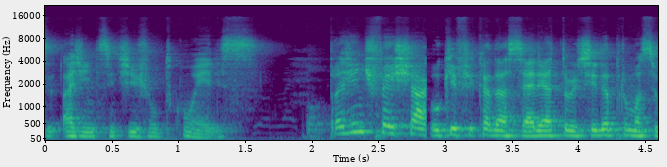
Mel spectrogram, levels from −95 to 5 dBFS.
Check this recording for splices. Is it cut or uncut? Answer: cut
